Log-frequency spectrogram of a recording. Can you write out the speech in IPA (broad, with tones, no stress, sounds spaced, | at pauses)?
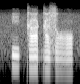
i˨ k a˨ ɡ a˨ z ɔ˨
